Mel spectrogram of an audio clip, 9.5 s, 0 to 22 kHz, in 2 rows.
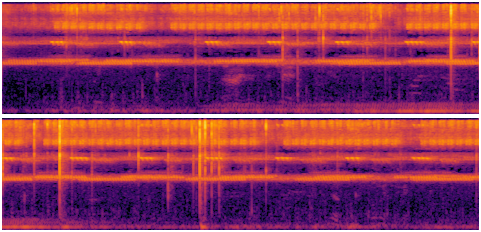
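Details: A cricket chirping beside a campfire on 27 July 2024; a high, thin pulsed trill comes in long bursts broken by brief pauses, while burning wood snaps and crackles and a low fire rumble swells in the middle.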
